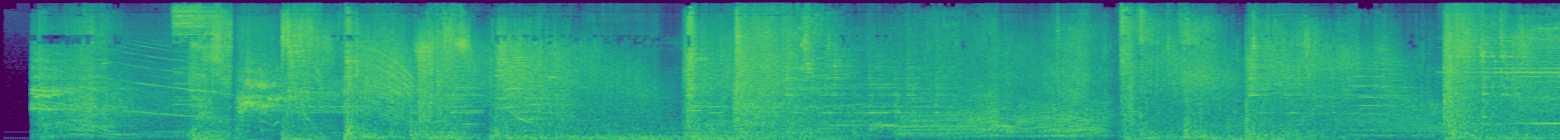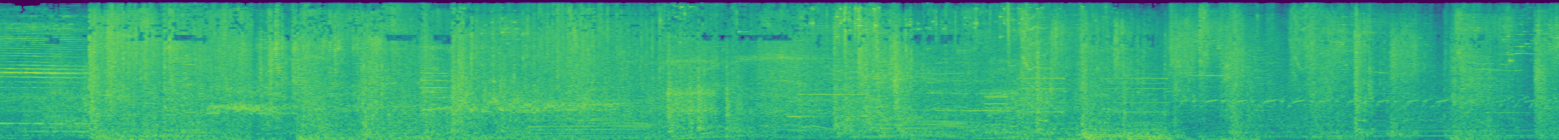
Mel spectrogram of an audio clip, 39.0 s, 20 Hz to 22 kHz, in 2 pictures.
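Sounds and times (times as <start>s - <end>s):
car engines: 0.4s - 7.3s, 8.3s - 14.6s, 15.2s - 38.9s
tyres skidding: 9.0s - 14.0s, 16.4s - 38.9s
heavy crash smashes and booms: 20.6s - 38.9s.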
